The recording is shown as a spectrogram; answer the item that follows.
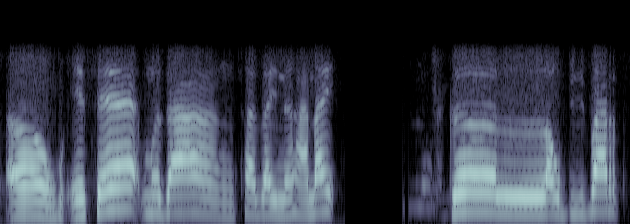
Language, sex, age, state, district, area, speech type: Bodo, female, 60+, Assam, Chirang, rural, conversation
